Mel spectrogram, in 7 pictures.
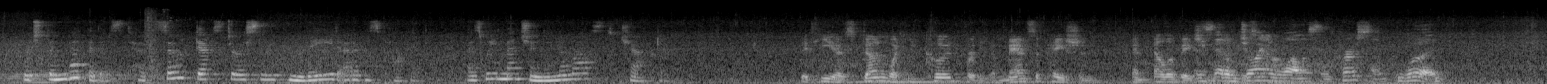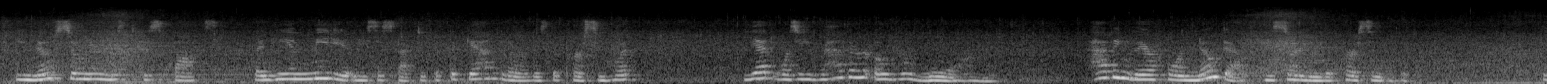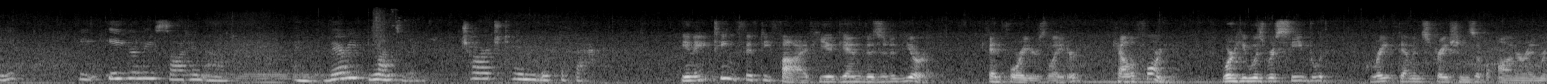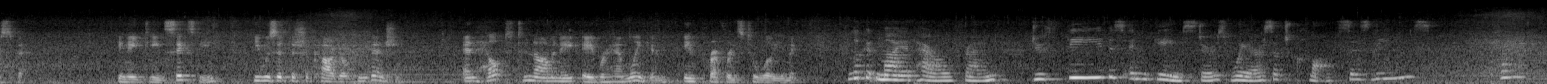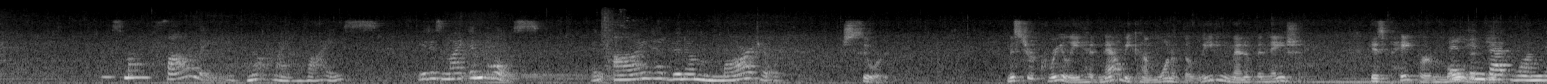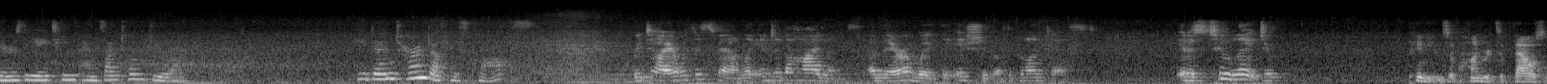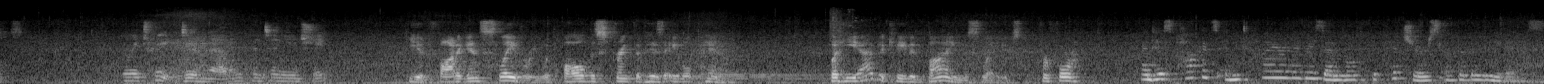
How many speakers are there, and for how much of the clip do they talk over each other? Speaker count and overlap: three, about 2%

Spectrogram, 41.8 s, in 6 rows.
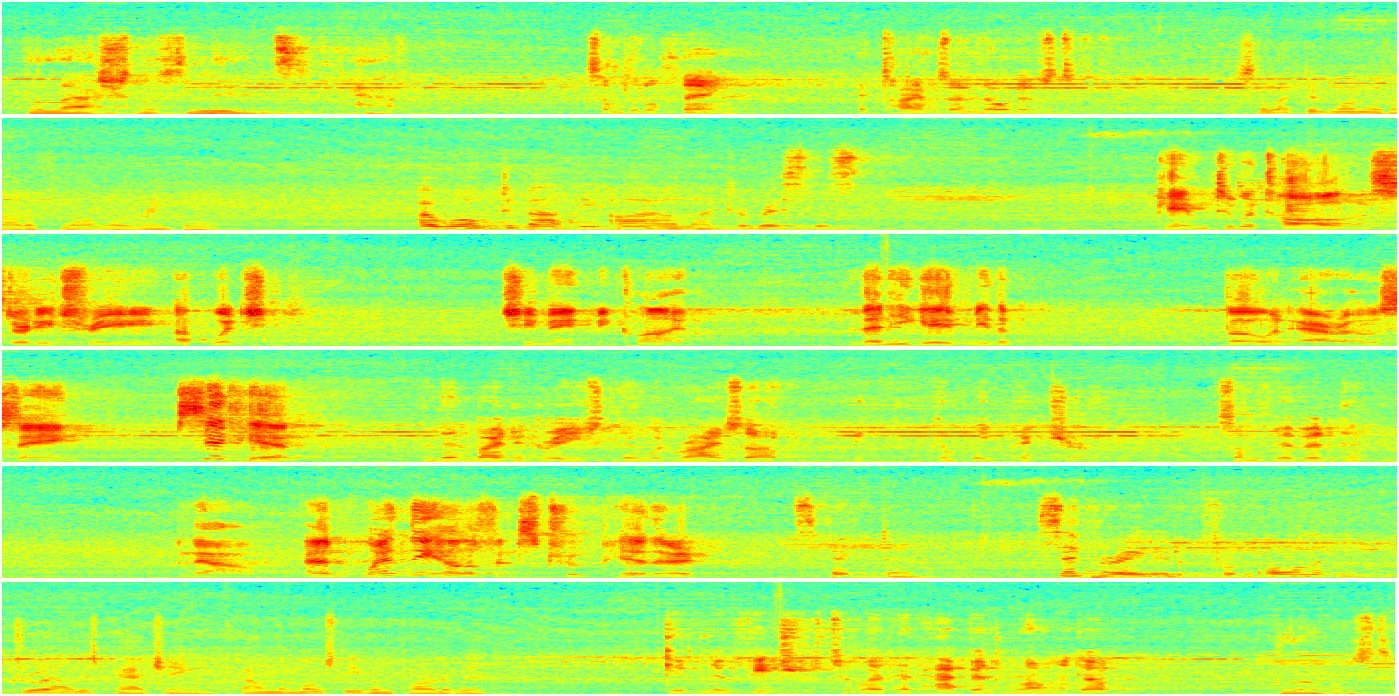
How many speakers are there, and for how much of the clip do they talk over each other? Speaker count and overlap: five, no overlap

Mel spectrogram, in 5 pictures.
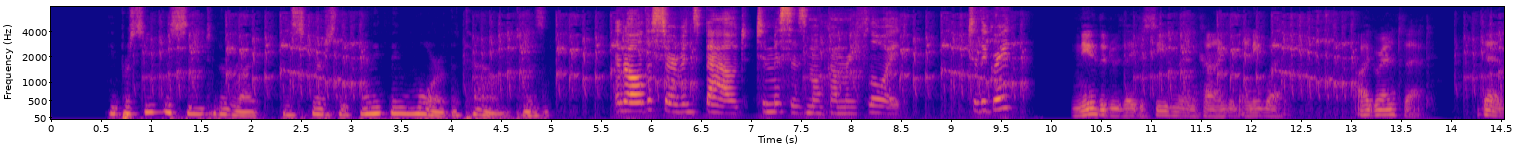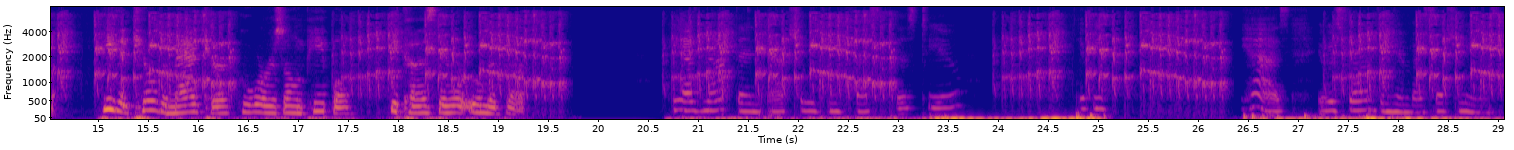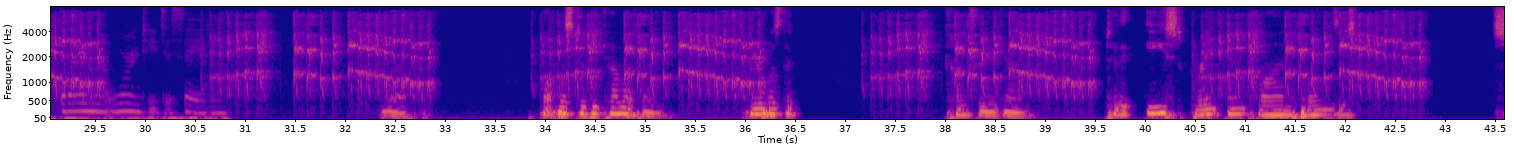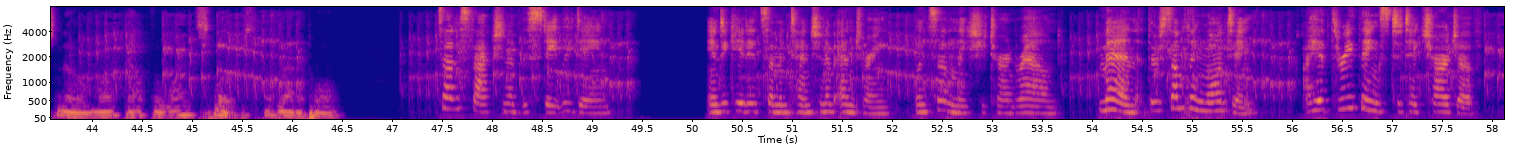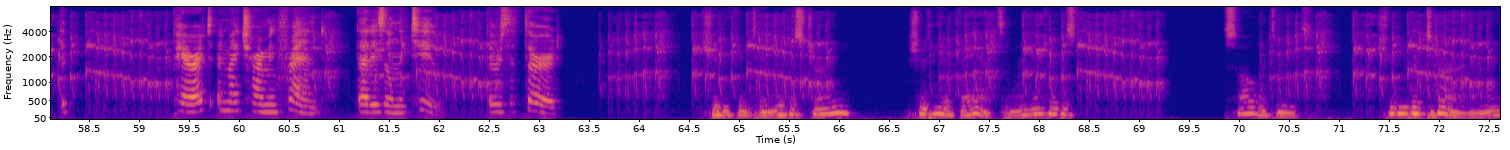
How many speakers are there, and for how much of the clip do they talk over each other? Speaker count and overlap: five, no overlap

